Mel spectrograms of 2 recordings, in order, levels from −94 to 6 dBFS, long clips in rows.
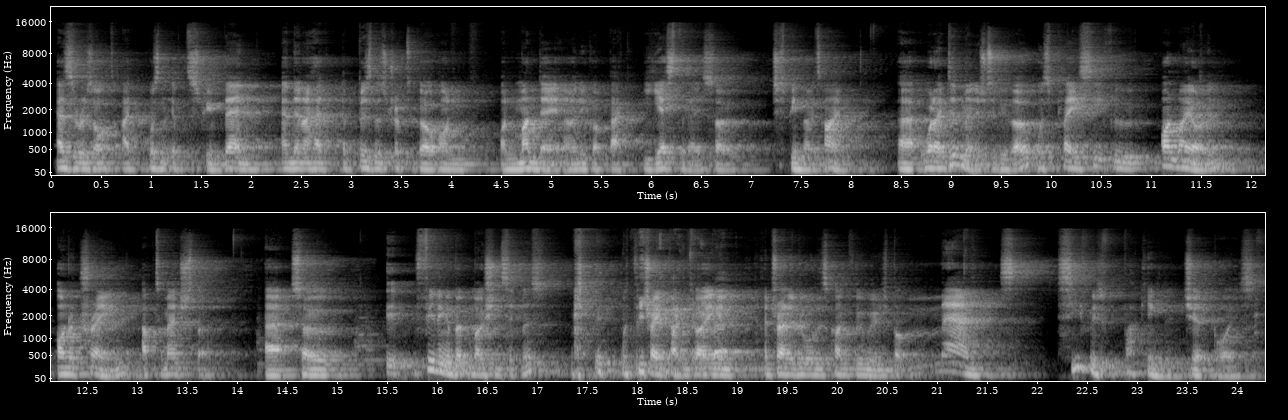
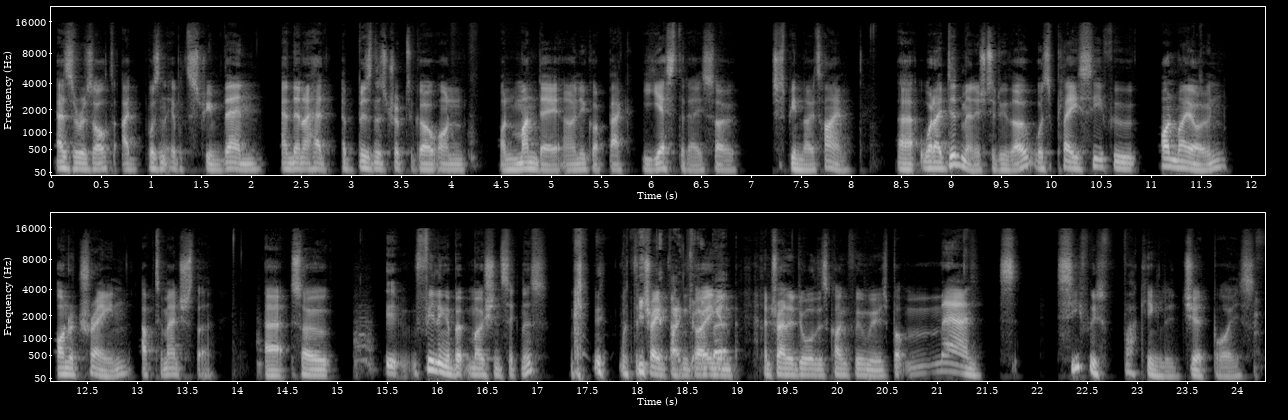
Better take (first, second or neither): second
